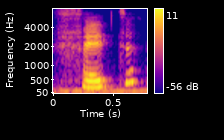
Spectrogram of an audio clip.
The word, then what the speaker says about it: fête: A gente tem que reter que o é fête, ele vai ser pronunciado com som de é, tá? Como tête, que é cabeça. Fête, tête.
